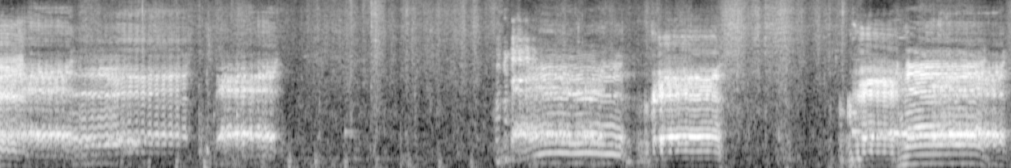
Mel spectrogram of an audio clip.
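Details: Grazing sheep in a field give repeated loud, nasal, wavering bleats, some long and trembling, others short, several overlapping animals calling with brief quieter gaps of rustling between.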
